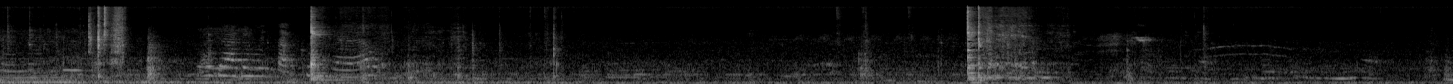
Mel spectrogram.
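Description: A metal ladle clinks against a pot.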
